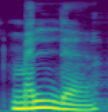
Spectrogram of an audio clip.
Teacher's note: ممن یدعو دال پر قلقلہ، من دون اللہ دال کے لیے اخفا اور آگے لام جلالہ لائٹ، ملا یہ ادغام بغیر غنہ کے، نون نہیں پڑھیں گے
